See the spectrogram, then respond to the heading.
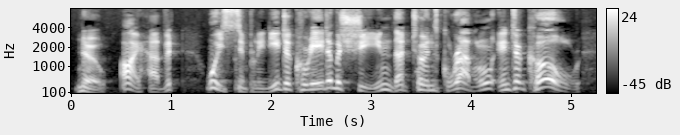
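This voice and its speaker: A man voicing a dim, blustering old rich man in a comic dub, pompous, earnest and excitable. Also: on the high side, unhurried, vocal fry, breathy edge, heavily acted. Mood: smug, deluded.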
